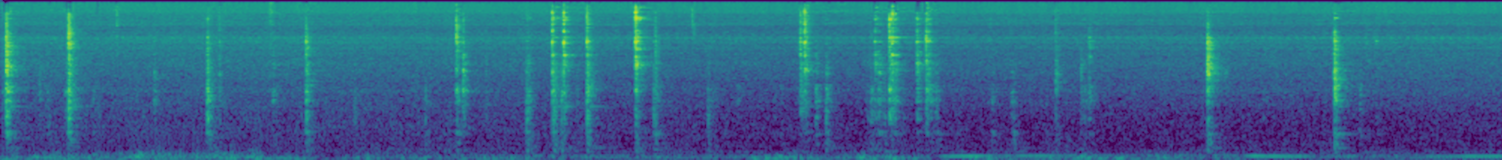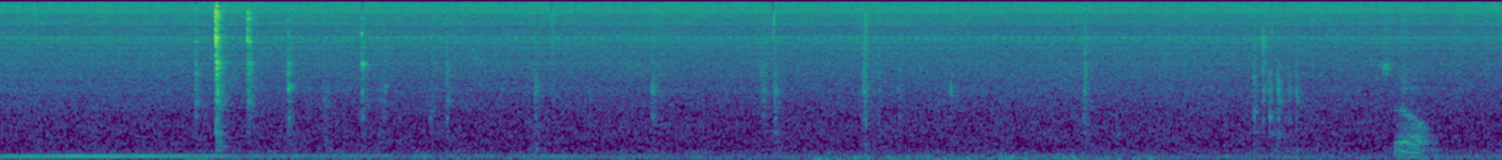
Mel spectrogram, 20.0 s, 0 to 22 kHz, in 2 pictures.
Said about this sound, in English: We're going to loosen this side up first. It's an 18 millimeter wrench.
